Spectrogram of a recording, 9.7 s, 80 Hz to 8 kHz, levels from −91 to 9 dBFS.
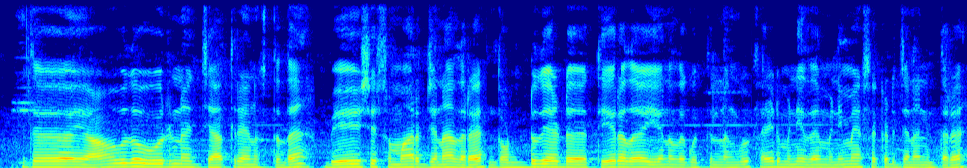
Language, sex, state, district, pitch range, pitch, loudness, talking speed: Kannada, male, Karnataka, Bijapur, 130-140 Hz, 135 Hz, -30 LUFS, 155 wpm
